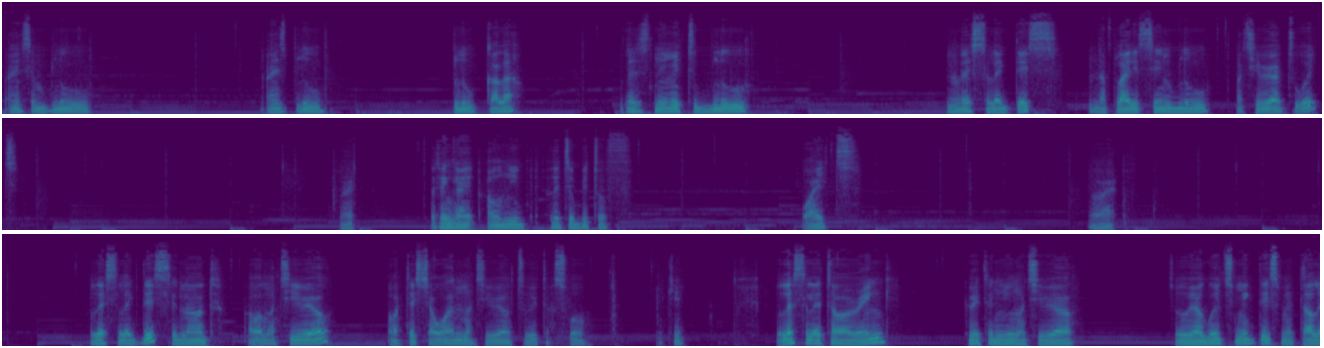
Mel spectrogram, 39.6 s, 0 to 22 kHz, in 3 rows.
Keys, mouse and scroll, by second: 6.9-9.7 drag, 12.1-13.2 drag, 17.0-17.7 middle drag, 20.5-21.4 drag, 22.5-23.9 drag, 26.6-27.3 middle drag, 28.3 click, 29.8-31.8 drag, 36.7 click.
